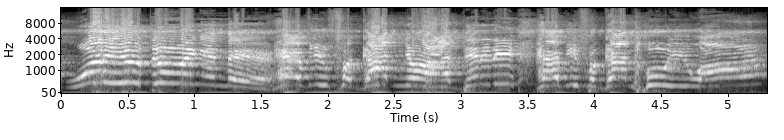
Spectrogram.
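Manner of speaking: loud, high, crying shout of God. Acted. God shouting into the cave at Elijah. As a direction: cry out to the lost prophet. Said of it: "And God is like".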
